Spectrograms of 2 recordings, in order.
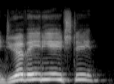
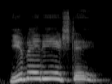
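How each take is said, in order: First: Said in the usual way. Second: High and softer, a coy teasing repeat; softer teasing ask. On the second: Real, not acted. Teasing the artist Vinny with a hushed repeat. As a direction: lean in and ask it again, softer and sly. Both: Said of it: "Vinny, quick question".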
